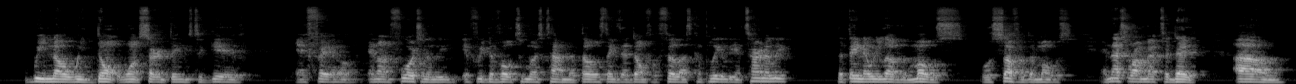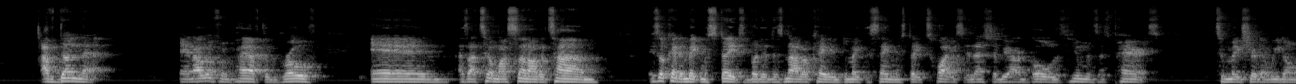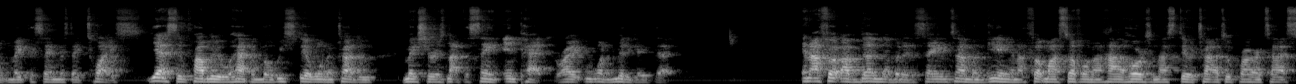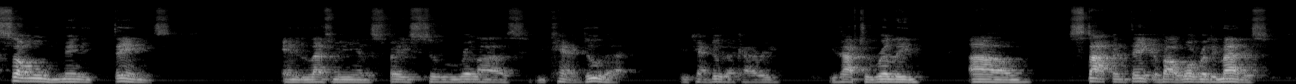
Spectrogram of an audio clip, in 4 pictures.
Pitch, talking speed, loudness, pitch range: 120 Hz, 215 wpm, -26 LUFS, 115-130 Hz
